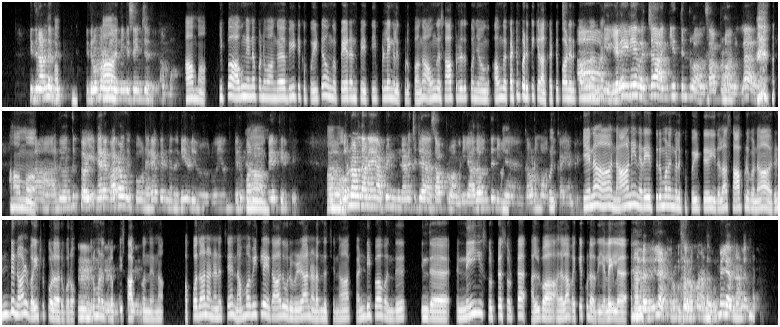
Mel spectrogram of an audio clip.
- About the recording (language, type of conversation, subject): Tamil, podcast, எளிமை மனதைக் குளிர்விக்குமா, இல்லையா மனிதர்களை உங்களிடமிருந்து விலகச் செய்யுமா என்பதை விரிவாகச் சொல்ல முடியுமா?
- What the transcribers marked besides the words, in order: static; tsk; chuckle; other background noise; unintelligible speech; chuckle; laughing while speaking: "இல்ல ரொம்ப நல்லது"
